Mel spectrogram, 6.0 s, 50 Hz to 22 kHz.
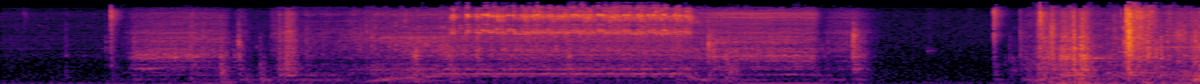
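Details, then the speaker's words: National NV850 VCR after belt kit fitted: small motor whirs up to a steady hum with faint clicking then stops; reel drive slipping, new idler a little slippy but not the cause, source unconfirmed. "it's a little slippy that idler but it's not the idler that's slipping something slipping there"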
